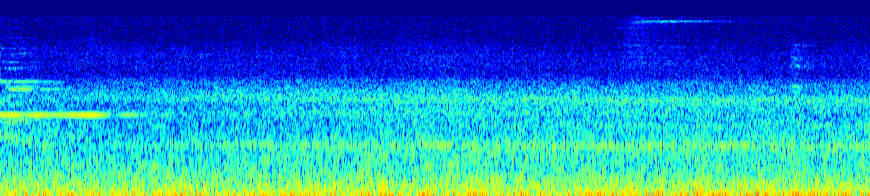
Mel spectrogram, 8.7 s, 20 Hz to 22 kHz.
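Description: Steady low rumble of electric trains in a station rail yard, with a faint steady whine, as a 209-series electric train approaches from the distance.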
